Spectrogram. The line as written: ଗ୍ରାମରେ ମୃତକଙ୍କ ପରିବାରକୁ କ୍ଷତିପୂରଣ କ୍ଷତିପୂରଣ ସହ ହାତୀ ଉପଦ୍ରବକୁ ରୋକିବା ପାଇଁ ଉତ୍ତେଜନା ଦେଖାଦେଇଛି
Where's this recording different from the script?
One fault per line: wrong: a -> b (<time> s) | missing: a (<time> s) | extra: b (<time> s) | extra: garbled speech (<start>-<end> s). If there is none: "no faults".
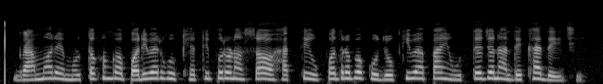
missing: କ୍ଷତିପୂରଣ (2.4 s)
